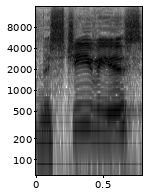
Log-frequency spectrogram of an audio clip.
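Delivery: "mischievous" as mis-CHEE-vee-us; common mispronunciation. Shown as a demonstration. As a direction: add an ee before the last syllable of "mischievous", mis-CHEE-vee-us. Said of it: "There is no dictionary that has".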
